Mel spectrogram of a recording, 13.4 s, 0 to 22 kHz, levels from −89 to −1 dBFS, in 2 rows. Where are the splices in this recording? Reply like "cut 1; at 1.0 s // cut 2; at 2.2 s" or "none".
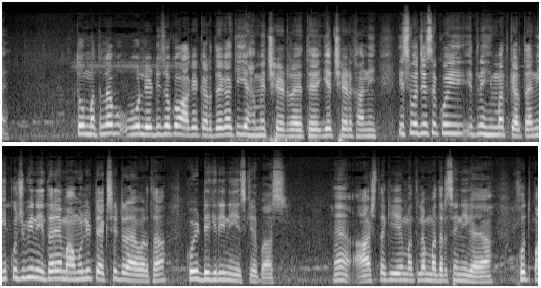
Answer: cut 1; at 6.8 s // cut 2; at 8.9 s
